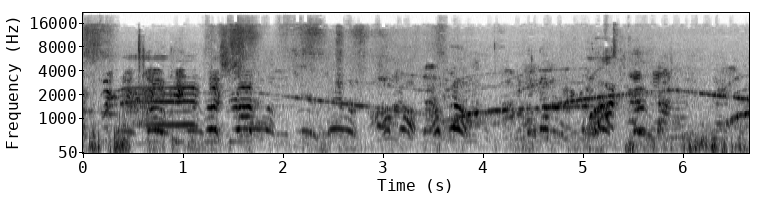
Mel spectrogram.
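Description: Police sirens wail in the distance at an outdoor sports game, with a rising and falling tone running through several seconds beneath wind noise and shouted voices on the field.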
